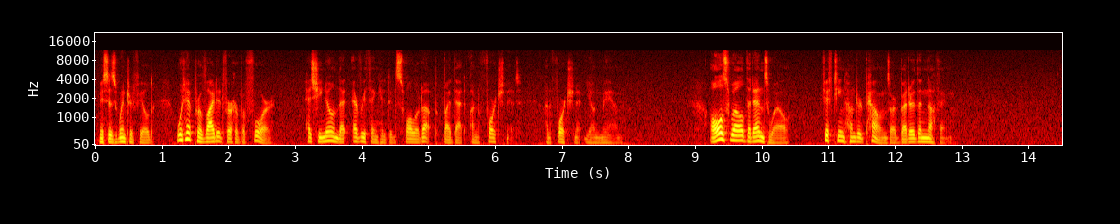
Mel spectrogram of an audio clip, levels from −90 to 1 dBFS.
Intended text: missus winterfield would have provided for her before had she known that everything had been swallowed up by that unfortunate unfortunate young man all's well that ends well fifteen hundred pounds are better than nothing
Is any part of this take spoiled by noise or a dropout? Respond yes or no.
no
